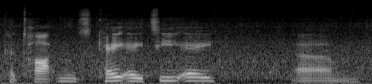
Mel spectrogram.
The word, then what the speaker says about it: Katahdin: mountain which is Mount Katahdin I think that's how they pronounce it here locally it's Mount katate pne's ka ta h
